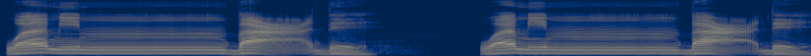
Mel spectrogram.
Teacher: Ain punya sifat mengalir suara sedikit. Jadi dua-duanya tunaikan bacanya bukan mim ba'd.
